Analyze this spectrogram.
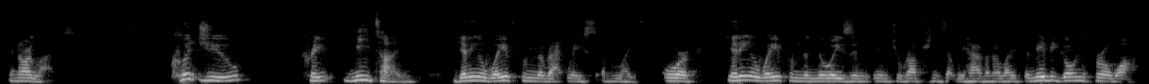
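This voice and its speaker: A man's voice: on the high side, dark tone, husky, poor audio. A man, a business coach, talking earnestly to camera and telling client stories. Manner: earnest storytelling. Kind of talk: motivational talk to camera.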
